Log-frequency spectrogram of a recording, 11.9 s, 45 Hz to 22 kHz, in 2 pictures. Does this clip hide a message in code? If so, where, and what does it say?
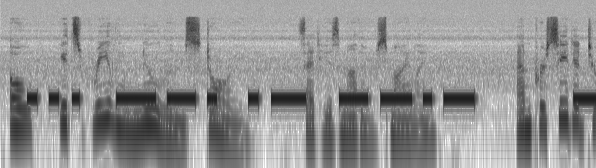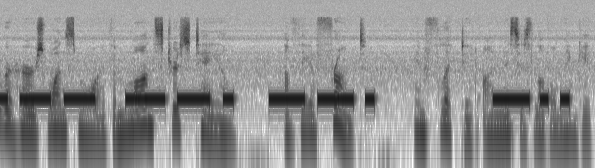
Yes: Morse code (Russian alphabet) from 0.2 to 11.7 s, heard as a keyed tone, hand-sent with a straight key, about 11 wpm, 580 Hz, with speech in English. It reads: СГАЩ ОГГ Д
